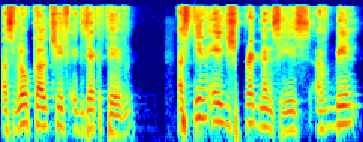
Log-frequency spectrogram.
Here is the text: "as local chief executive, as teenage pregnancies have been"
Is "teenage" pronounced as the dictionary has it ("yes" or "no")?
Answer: yes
